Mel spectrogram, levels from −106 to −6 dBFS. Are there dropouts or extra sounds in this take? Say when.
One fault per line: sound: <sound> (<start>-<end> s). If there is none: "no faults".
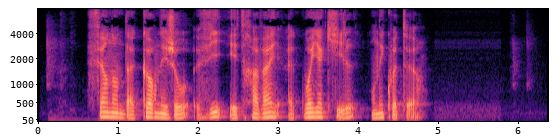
no faults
